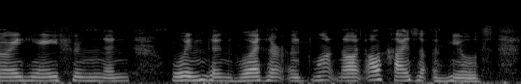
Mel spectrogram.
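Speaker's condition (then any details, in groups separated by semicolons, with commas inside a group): Oral cancer; tracheostomy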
